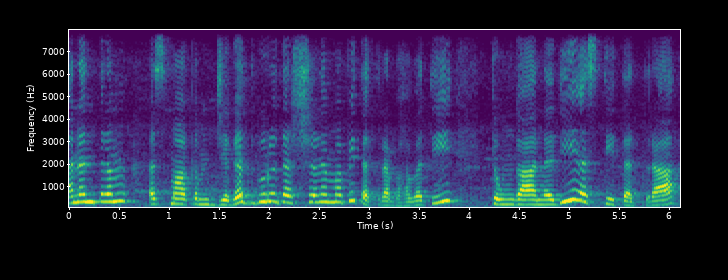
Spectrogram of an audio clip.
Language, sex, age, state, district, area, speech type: Sanskrit, female, 45-60, Karnataka, Hassan, rural, spontaneous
